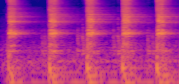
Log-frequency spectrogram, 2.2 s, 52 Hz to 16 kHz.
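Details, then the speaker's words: Hyster R80 forklift diesel injector on a pop tester, reset from dribbling early, not atomizing, to proper opening pressure: crisp squeaky chirps about twice a second, clean and even; injector set as well as possible, engine will run. "that's very nice. That uh that injector is set up as good as it can be for what it is. Um that engine will run like this."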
